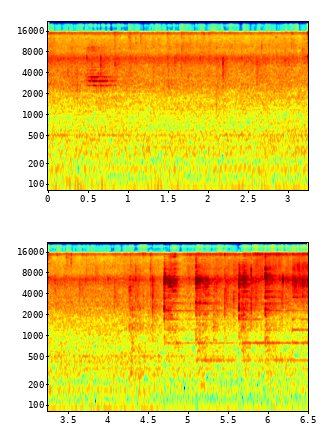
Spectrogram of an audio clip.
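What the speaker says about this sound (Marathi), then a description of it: "कांदा मध्ये मध्ये हलवायचा" Onion fries quietly in a pan with a soft, steady sizzle, followed near the end by a few clattering stirs of a spoon against the pan.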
